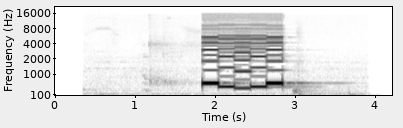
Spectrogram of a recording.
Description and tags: Door Bell
chime, ring, ringing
